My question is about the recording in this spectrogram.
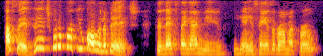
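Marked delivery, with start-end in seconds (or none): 0.5-2.0 very high, loud indignant comeback; outraged retort. Acted. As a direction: throw the insult back, pitched way up and loud. Acting out her furious retort.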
